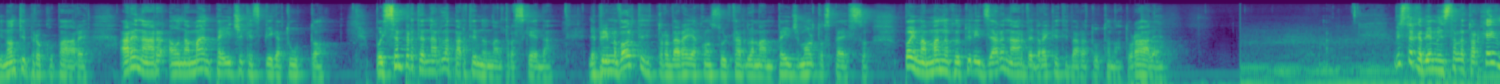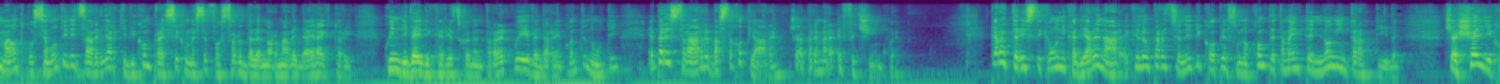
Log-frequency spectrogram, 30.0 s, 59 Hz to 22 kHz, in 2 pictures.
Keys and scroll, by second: 0.9-2.3 typing, 4.9 Page_Down, 5.9 Page_Down, 11.6 alt+1, 22.9 F5.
